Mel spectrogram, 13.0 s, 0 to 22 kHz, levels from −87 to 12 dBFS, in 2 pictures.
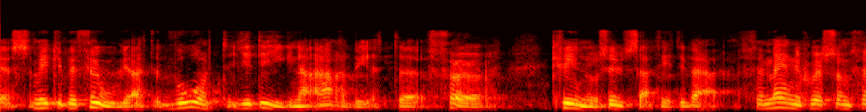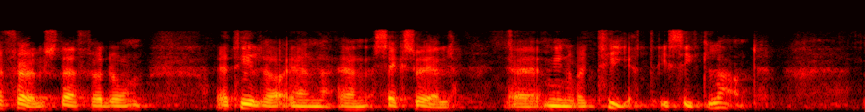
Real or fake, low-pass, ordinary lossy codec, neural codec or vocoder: fake; 7.2 kHz; none; codec, 16 kHz, 4 kbps, FreqCodec, smaller model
